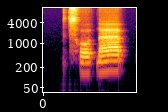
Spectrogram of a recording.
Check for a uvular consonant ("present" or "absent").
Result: absent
